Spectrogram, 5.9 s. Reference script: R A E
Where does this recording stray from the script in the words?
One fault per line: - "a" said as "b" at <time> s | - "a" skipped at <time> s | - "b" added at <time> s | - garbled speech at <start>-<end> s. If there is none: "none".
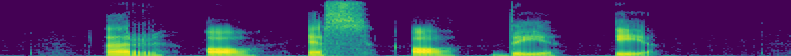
- "S A D" added at 2.3 s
